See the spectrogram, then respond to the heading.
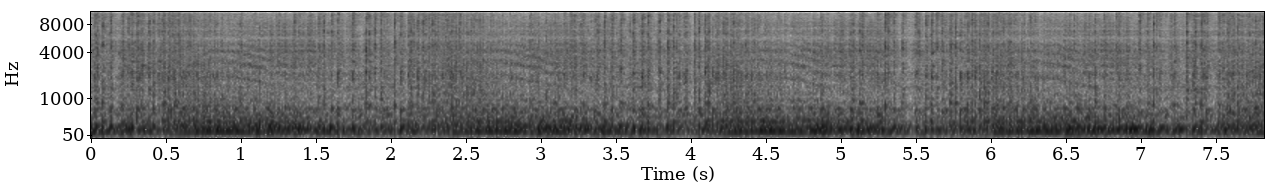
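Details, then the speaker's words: Small-block Chevy 383 stroker (Weiand 6-71 blower, 8% underdrive, twin Carter AFB carbs) at first startup: a deep, lumpy idle that rises and sags every few seconds. Lean is suspected; idle mixture screws are later richened, with rejetting planned. "what is it starving is that why that's doing that I think it's lean it's like it's really thirsty when he catches it"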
